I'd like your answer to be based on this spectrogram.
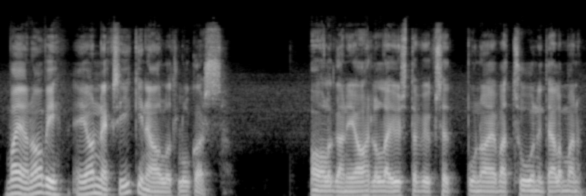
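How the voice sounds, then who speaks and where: Male narrator, low-pitched, expressive children's story reading.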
